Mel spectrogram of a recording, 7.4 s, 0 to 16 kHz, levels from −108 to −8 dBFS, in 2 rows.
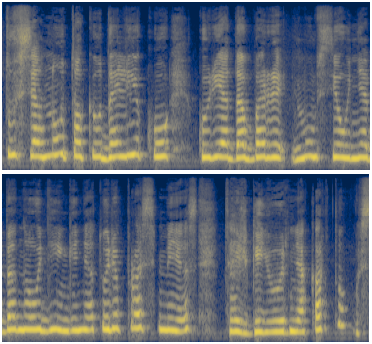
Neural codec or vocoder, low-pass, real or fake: none; 14.4 kHz; real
